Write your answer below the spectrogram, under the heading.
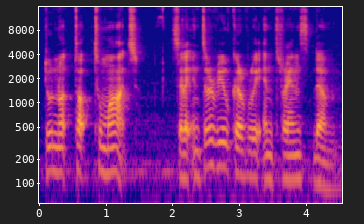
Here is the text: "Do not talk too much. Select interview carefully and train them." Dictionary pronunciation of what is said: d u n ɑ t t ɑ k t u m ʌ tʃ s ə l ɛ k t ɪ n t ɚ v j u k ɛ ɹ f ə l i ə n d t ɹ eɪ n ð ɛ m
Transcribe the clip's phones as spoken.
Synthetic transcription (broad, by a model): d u n ɑ t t ɑ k t u m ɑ tʃ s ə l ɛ t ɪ n t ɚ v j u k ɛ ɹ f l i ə n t ɹ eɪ n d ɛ m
